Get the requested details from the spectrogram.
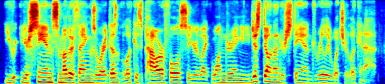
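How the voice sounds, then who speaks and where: A man with a somewhat high voice tells a story to a live audience. His delivery is loose and conversational, full of "like" and restarts. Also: fairly even intonation, fast, a little mellow. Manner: casual, rambling, heavy use of "like". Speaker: presenter.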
